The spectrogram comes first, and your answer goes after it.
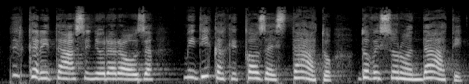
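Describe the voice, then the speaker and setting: A woman's voice: a little high, big pitch swings, moderate pace, warm tone, voice pushed up. A woman reading aloud voices a naive, frightened young servant girl with an anxious, pleading way of talking.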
